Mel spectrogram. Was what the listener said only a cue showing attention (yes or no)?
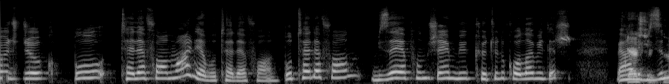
yes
